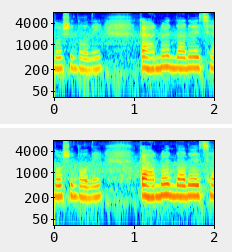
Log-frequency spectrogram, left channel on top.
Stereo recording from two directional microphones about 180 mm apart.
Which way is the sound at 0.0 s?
15° right (ahead or behind).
